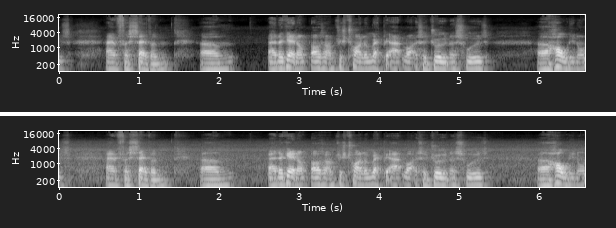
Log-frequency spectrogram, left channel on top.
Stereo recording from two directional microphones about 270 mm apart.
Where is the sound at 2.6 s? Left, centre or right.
Left.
